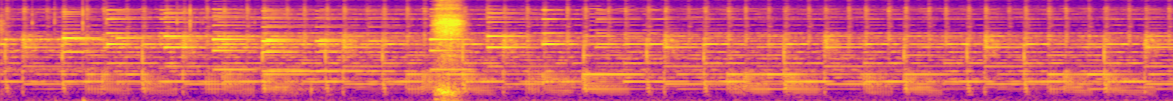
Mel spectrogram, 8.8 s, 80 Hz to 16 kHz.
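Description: Polyphonic ringtone from a Samsung SGH-X450 mobile phone plays loud and continuous through a speaker, a bright, busy melody with a brief louder burst partway through.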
